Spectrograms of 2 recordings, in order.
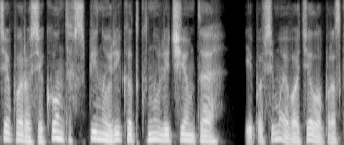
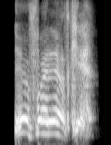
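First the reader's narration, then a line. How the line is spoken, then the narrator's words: Hoarse suffering voice. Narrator (Russian): Послышался еще один голос, хриплый, страдальческий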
